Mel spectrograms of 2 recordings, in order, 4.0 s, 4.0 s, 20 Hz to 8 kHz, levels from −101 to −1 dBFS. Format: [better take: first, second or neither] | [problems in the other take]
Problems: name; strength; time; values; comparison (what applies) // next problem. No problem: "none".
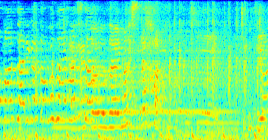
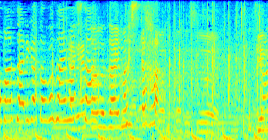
second | background sound (Wind instrument, woodwind instrument); 15 dB below the speech // room echo; dies away in 2.8 s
